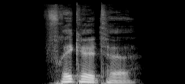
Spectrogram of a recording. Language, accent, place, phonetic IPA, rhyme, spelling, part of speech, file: German, Germany, Berlin, [ˈfʁɪkl̩tə], -ɪkl̩tə, frickelte, verb, De-frickelte.ogg
- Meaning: inflection of frickeln: 1. first/third-person singular preterite 2. first/third-person singular subjunctive II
